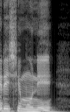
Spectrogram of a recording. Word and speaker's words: ऋषि मुनि: दोनों मिला दो त्रिणमूल ऋषि मुनि कैसे पढ़ेंगे ऋषि मुनि पहले आपको ऋषि पढ़ना है इसके बाद मुनि पढ़ना है दोनों मिला दो ऋषि मुनि आया दोस्तों समझ में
